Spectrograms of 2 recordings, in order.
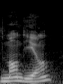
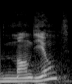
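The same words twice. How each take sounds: First: The final T sound is silent. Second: The final T sound is pronounced. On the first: The speaker calls it right. "is actually pronounced mendiant. We don't pronounce the T at the end" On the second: The speaker calls it wrong. "the French word mendiant"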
